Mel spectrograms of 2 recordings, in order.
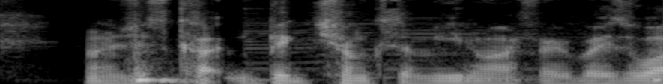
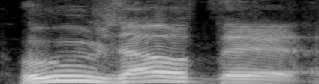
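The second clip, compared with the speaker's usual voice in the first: loud, raised call into the dark; 6 semitones higher, 13 dB louder, much slower than usual. Retold or imitated. Freaky porch owner calling at intruders, loud call. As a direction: holler it from the porch at strangers. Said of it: "and he's like".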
